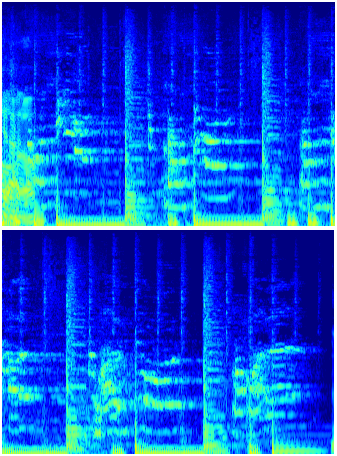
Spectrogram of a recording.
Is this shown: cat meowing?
yes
